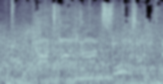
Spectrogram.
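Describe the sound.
Racing truck engines roar side by side on a course with jumps, a loud, continuous heavy drone with tire squeal mixed in and a voice talking over it.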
